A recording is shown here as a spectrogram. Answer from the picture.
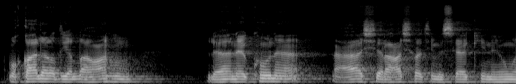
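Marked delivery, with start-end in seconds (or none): none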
